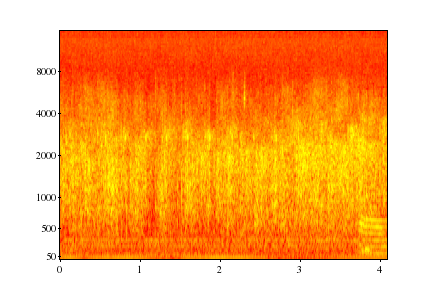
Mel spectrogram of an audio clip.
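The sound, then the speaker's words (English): A crowd claps steadily for about four seconds, a dense, sustained burst of applause from a large audience, fairly loud with no voices standing out; audience members applaud to show they have seen one of these things themselves. “People applaud if you've seen one.”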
